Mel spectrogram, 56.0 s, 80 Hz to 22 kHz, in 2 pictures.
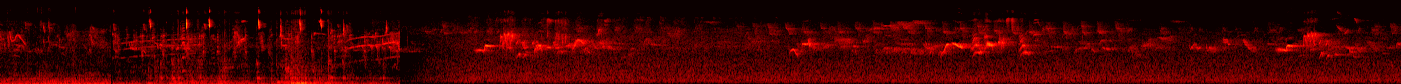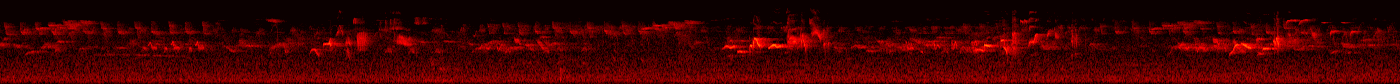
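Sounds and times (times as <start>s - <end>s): low rumble: 0.0s - 8.0s
sliding bird calls: 0.0s - 8.0s
faint steady hiss: 0.0s - 10.8s
songbirds chirping: 0.0s - 12.2s, 20.2s - 56.0s.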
